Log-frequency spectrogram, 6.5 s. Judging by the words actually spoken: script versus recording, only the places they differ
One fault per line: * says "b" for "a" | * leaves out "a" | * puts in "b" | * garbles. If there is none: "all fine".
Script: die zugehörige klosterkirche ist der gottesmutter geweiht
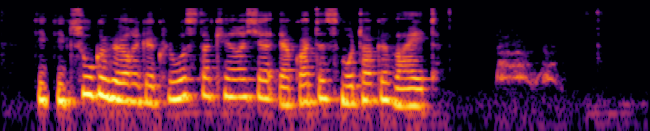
* puts in "die"
* leaves out "ist"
